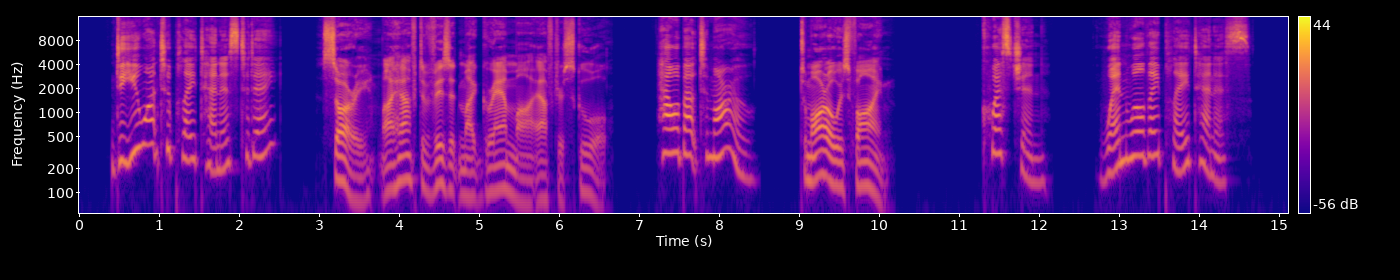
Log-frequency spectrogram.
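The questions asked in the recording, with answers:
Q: When will they play tennis?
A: tomorrow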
